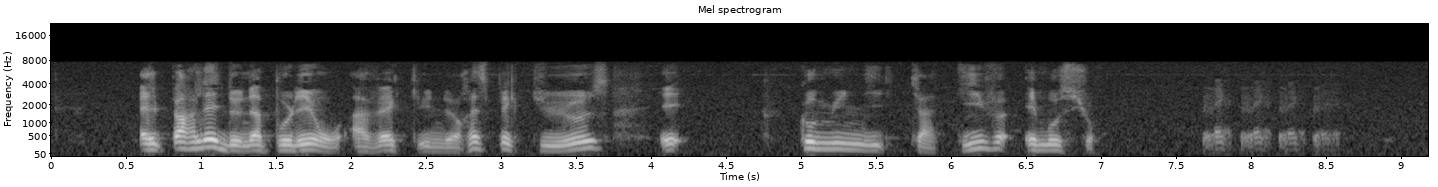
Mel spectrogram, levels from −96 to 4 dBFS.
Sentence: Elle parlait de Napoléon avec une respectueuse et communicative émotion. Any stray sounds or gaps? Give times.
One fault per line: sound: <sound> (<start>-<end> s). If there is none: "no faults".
sound: laugh (7.7-8.6 s)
